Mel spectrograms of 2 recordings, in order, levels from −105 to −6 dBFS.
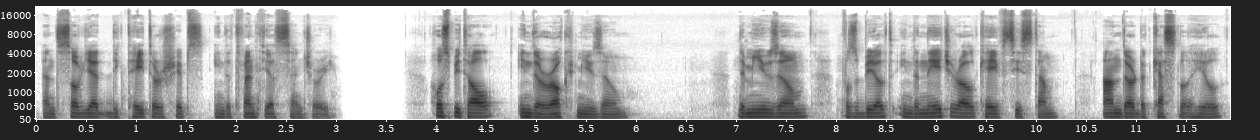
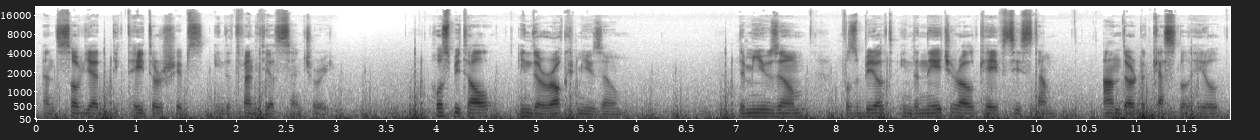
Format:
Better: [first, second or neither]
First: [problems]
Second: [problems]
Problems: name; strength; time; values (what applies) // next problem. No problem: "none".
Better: first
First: none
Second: wind noise on the microphone; occasional gusts; 10 dB below the speech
